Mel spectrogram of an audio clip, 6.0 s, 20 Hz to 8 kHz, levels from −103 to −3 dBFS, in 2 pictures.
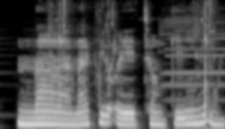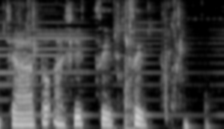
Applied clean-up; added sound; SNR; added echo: classical method log-MMSE.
